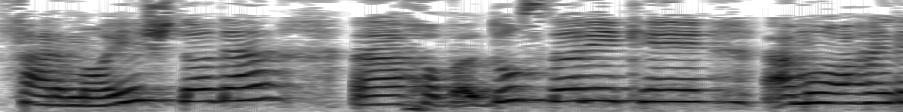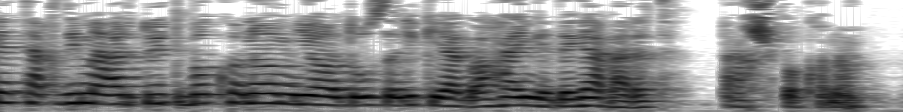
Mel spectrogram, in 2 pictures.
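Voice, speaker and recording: A woman with an Afghan Dari accent hosting a radio call-in show, courteous and full of praise for her callers. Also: fairly high pitch. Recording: echoey studio sound.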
